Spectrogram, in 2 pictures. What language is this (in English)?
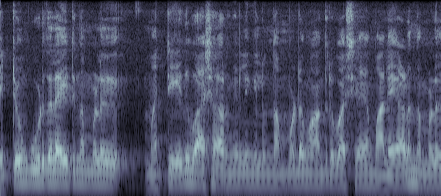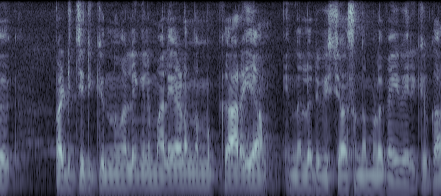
Malayalam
